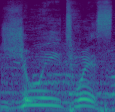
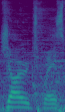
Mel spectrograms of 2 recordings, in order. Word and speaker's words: joy twist: If you read it, it just reads like Joe Twist, but it's pronounced joy twist. I think, my French is not that good, but I think it's joy twist.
